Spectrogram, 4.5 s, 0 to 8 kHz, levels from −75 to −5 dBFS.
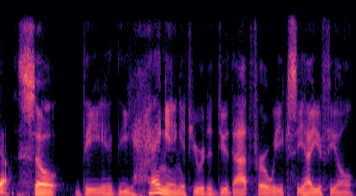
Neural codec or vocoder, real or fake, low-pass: none; real; 7.2 kHz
